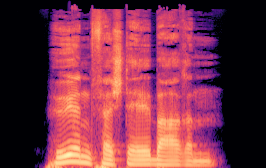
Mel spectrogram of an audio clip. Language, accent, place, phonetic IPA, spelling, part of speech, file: German, Germany, Berlin, [ˈhøːənfɛɐ̯ˌʃtɛlbaːʁəm], höhenverstellbarem, adjective, De-höhenverstellbarem.ogg
- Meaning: strong dative masculine/neuter singular of höhenverstellbar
